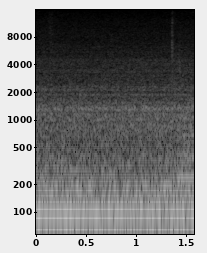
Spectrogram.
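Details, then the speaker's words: BMW E46 with rough idle, hard starting and stalling, with the mass airflow sensor unplugged: smooth even idle with no stumbles, pointing to a faulty MAF sensor. "remains idle and everything looks fine okay so the issue is a with the math because when i just unplug the math it's working fine the raw file is gone"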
